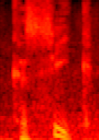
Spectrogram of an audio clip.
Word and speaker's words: Cacique: Now, you also have a line of intimate apparel, I noticed, Cacique. I'm wondering if you can describe what's going on there. – We're very proud of Cacique, and thank you for pronouncing it correctly.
